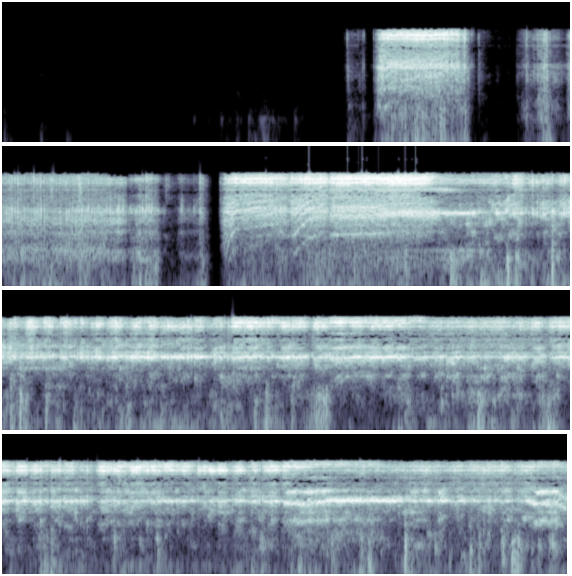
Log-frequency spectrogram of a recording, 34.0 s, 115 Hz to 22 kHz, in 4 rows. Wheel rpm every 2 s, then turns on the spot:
0, 0, 30, 50, 20, 20, 150, 230, 230, 230, 230, 230, 230, 230, 230, 230, 200.
6-10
